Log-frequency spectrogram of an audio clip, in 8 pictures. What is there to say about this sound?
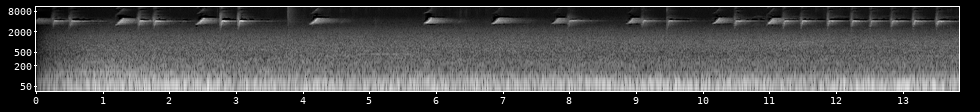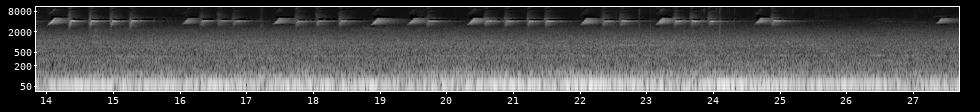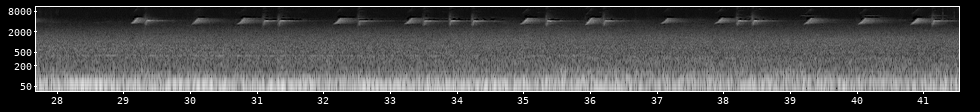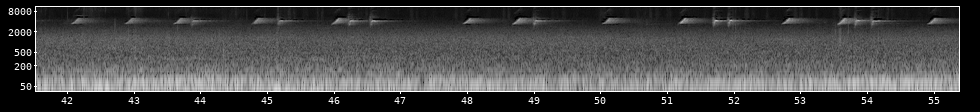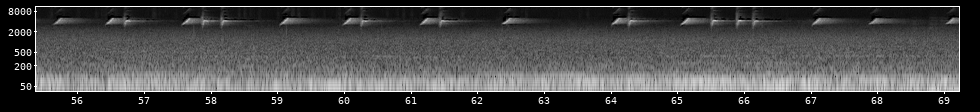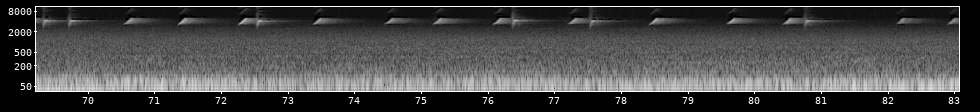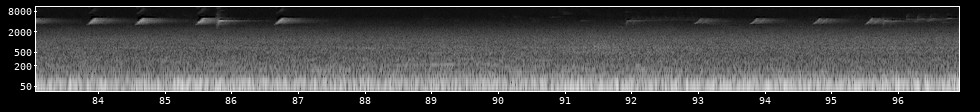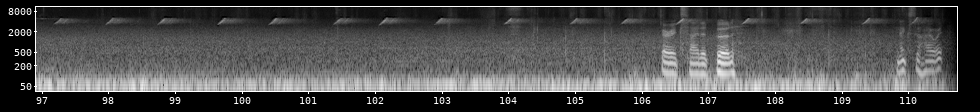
Crazy Loud bird, next to the Highway Peripherique in Paris France
n.b. this is a BINAURAL recording with my OKM soundman microphones placed inside my ears, so for headphone use only (for best results)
